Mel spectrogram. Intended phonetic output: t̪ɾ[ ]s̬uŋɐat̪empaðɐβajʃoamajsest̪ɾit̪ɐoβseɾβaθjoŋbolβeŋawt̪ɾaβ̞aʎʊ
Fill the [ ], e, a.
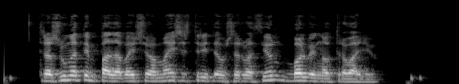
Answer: a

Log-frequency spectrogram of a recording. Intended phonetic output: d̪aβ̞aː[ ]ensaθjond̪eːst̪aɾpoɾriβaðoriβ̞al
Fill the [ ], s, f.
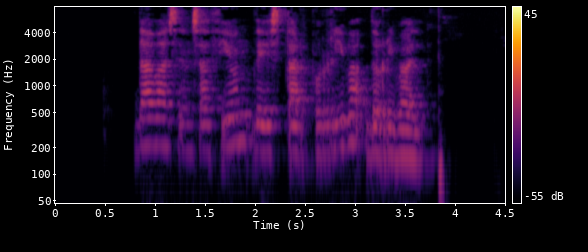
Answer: s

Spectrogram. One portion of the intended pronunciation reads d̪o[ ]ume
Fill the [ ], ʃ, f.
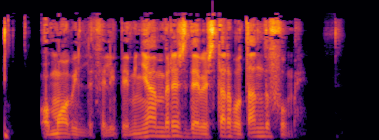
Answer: f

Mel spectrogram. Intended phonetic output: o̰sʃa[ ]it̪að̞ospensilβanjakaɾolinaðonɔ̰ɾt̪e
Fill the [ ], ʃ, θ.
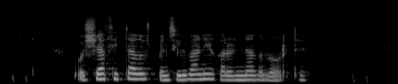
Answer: θ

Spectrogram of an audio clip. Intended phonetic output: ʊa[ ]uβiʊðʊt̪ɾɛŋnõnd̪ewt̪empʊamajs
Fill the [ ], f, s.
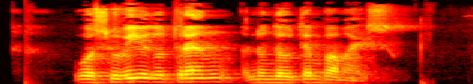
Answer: s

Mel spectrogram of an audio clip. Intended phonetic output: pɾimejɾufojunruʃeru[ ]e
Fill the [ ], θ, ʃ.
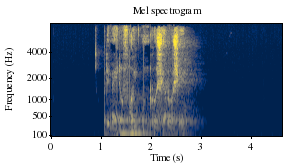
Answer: ʃ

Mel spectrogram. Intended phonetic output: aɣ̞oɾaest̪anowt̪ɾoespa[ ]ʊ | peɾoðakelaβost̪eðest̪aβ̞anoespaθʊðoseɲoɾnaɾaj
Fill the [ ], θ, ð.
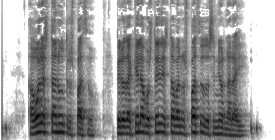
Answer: θ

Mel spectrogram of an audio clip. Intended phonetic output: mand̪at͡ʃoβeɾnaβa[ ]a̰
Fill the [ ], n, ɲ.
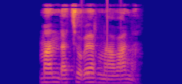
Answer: n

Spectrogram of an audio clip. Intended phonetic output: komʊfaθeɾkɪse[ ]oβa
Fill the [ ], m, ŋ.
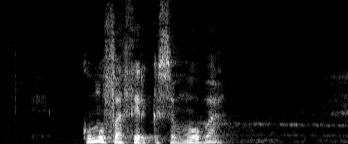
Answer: m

